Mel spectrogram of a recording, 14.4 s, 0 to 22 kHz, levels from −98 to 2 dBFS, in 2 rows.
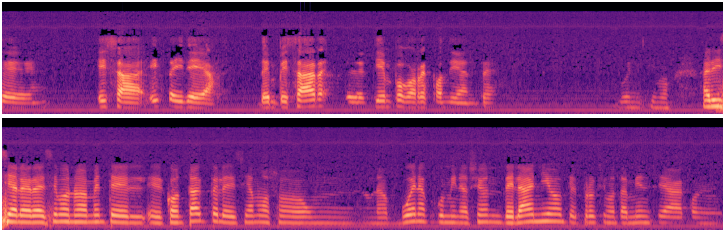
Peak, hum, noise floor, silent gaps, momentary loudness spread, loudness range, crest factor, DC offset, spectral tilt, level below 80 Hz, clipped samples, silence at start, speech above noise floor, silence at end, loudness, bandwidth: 0 dBFS; 50 Hz at -45 dBFS; -45 dBFS; none; 22 LU; 7 LU; 20 dB; under 0.1%; -5 dB/octave; -60 dBFS; under 0.1%; 0 s; 26 dB; 0 s; -19 LUFS; 16 kHz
